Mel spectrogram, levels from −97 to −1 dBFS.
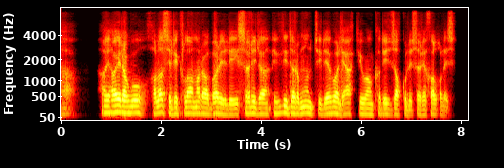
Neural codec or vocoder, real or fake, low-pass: codec, 16 kHz, about 1 kbps, DyCAST, with the encoder's durations; fake; 7.2 kHz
